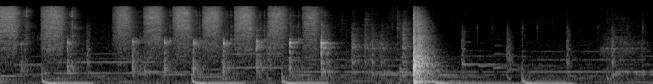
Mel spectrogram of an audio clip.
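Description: Background music with a steady beat, with spritzes of a pump-action setting spray misting onto the face; the sharpest, loudest burst comes about four seconds in.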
